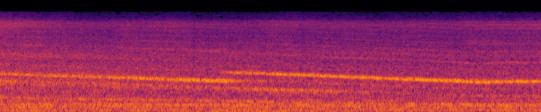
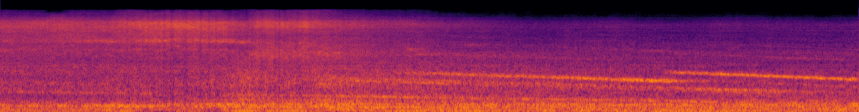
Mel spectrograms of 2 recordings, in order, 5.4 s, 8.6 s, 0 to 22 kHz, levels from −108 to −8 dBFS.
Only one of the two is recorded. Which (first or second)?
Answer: first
